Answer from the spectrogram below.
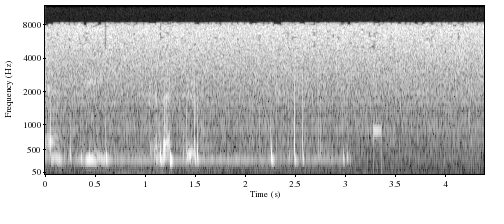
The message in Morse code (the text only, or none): none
